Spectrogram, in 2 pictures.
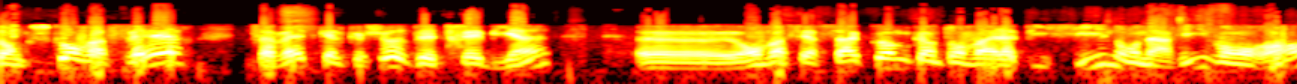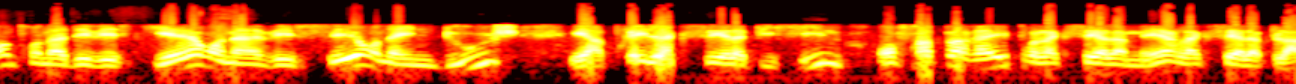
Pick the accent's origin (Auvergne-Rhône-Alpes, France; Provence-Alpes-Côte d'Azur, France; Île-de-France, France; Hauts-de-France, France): Provence-Alpes-Côte d'Azur, France; Nice; puisqu'on est niçois, on paye nos impôts à Nice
